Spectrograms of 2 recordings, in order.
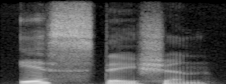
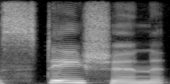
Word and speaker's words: station: So, school can accidentally become ischool, and station can become isstation. The fix here takes a bit of practice, but it's very doable. Start the word with just a puff of air on the S. No vowel sound before it at all.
